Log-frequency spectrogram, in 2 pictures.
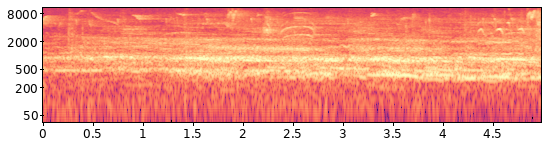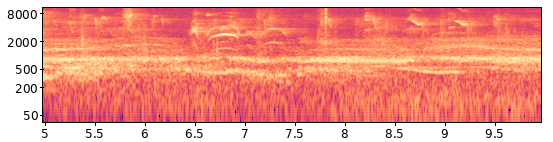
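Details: A troop of howler monkeys at dawn around 5:30 am in jungle on the edge of Zancudo, Costa Rica, roaring in a continuous layered droning chorus, with higher bird chirps scattered over it.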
